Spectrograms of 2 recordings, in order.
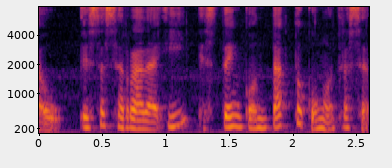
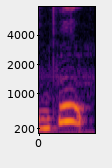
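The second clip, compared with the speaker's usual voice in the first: BÚHO with the U drawn out as the strong vowel; stressed closed vowel; 7 semitones higher than usual. Shown as a demonstration. Teacher showing the class where the force falls, stressed U in búho. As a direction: lean on the U in "búho". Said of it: "se pronuncia con mayor fuerza de voz".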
